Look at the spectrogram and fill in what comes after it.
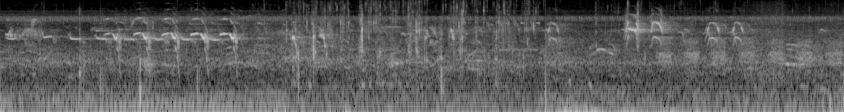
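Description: Birds calling outdoors in quick runs of short, high, hooked chirps, about four a second near the start, with further clusters later on.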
